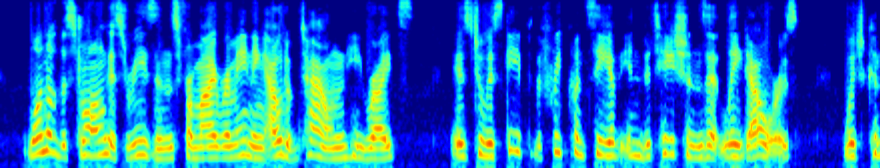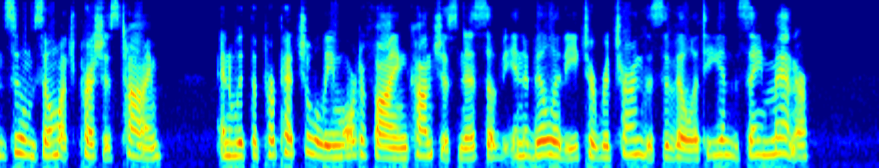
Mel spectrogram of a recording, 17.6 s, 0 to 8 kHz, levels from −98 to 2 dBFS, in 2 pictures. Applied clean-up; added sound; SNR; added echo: none; none; none; none.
